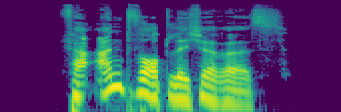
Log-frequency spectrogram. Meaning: strong/mixed nominative/accusative neuter singular comparative degree of verantwortlich
- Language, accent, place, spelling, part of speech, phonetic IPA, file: German, Germany, Berlin, verantwortlicheres, adjective, [fɛɐ̯ˈʔantvɔʁtlɪçəʁəs], De-verantwortlicheres.ogg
